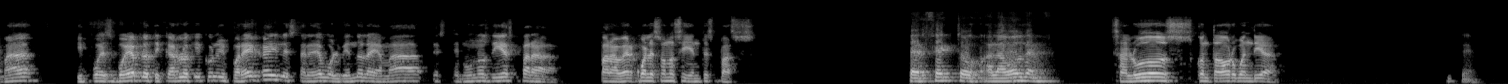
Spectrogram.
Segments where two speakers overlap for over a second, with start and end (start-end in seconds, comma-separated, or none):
none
